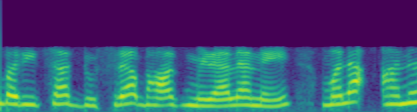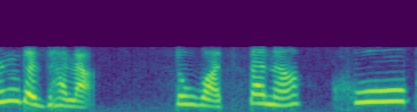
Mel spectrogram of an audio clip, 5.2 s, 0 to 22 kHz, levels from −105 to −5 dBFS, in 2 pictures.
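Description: The speech runs through the AMR narrowband mobile codec for its whole length. Nothing passes above 4 kHz, and the thin, buzzy, synthetic timbre fits a low mode of about 7.4 kbps. AMR comfort noise appears at 3.36–3.70 s, 4.00–4.06 s, 4.08–4.16 s and 4.64–4.68 s. In these gaps the sender stopped sending speech frames, and the receiver filled them with a steady, smooth synthetic hiss that switches abruptly in and out.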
